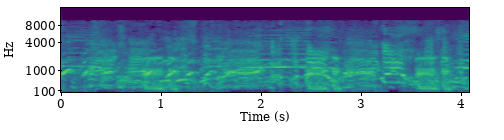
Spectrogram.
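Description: A man imitating frogs with his voice: a continuous run of short, arching croaking calls, several a second.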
